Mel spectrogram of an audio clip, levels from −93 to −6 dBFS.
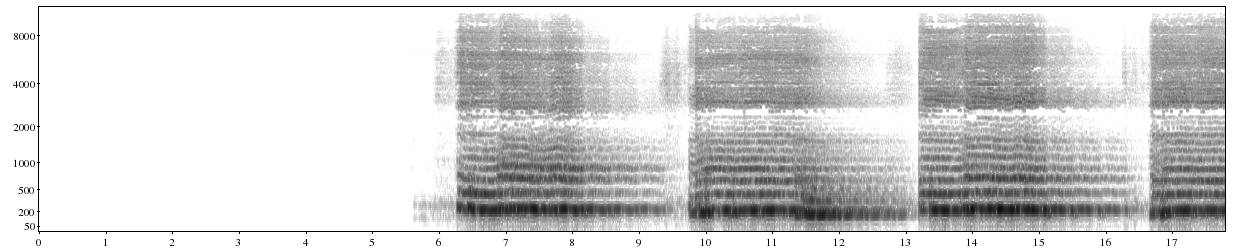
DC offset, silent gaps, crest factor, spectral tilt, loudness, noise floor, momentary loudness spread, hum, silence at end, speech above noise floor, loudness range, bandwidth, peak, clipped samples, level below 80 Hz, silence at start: under 0.1%; none; 18 dB; -6 dB/octave; -24 LUFS; -66 dBFS; 20 LU; none; 0 s; 43 dB; 5 LU; 10 kHz; -8 dBFS; under 0.1%; -74 dBFS; 6.25 s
